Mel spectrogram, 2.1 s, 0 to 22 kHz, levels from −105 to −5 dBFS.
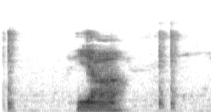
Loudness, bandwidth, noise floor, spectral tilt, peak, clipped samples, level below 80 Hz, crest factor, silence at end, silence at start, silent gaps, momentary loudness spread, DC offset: -33 LUFS; 7.4 kHz; -83 dBFS; -4.5 dB/octave; -16 dBFS; under 0.1%; -68 dBFS; 22 dB; 0.35 s; 0.1 s; none; 24 LU; under 0.1%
